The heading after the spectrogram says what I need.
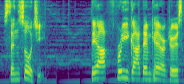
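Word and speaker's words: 浅草寺: Asakusa... Dera. Except, it's pronounced "Senso-ji".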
